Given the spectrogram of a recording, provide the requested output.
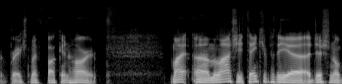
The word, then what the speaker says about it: Malachi: Malachi, thank you for the additional buck. It's pronounced Malakai.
